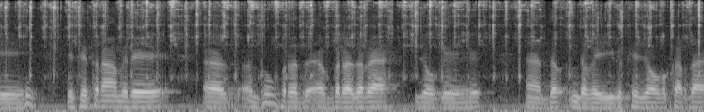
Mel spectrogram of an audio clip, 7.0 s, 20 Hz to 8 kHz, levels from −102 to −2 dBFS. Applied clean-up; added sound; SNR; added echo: none; Keys jangling; -3 dB; none.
